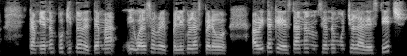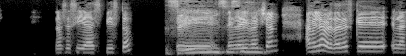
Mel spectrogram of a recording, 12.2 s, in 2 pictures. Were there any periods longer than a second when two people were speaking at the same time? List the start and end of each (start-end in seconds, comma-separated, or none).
8.8-10.2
